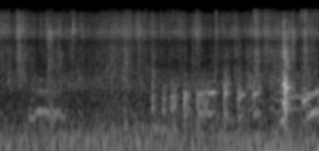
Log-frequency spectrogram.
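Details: Backyard hens and roosters snacking at Thanksgiving; faint short clucks recur through a busy flock murmur, with a sharper call near the end, all set against heavy low-pitched noise.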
